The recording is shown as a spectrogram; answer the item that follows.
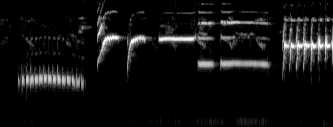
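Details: Pundung-type Asian pied starling singing as a lure for stressed or silent birds: a low level whistle, sharp rising slurs, flat pure whistles and a closing buzzy trill, over a faint low hum.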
